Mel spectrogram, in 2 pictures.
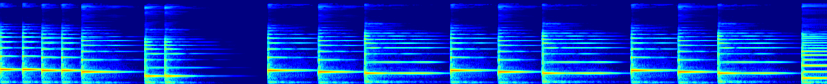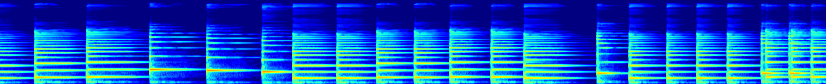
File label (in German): Klavier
